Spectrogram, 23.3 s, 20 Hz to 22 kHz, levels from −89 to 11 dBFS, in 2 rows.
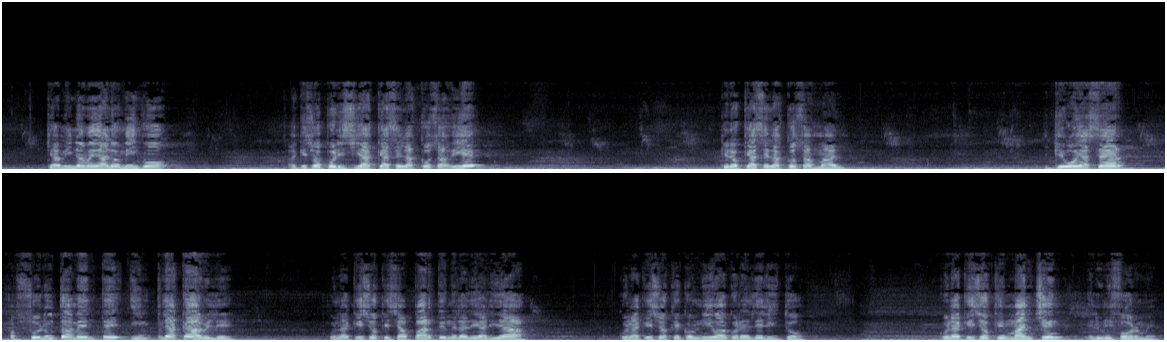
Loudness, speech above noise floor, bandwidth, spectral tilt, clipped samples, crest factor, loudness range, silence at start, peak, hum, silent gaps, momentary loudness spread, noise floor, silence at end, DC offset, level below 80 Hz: -16 LUFS; 31 dB; 11.5 kHz; -6.5 dB/octave; under 0.1%; 16 dB; 5 LU; 0.45 s; 0 dBFS; none; none; 23 LU; -46 dBFS; 0.05 s; under 0.1%; -48 dBFS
